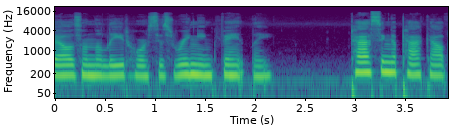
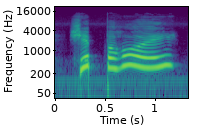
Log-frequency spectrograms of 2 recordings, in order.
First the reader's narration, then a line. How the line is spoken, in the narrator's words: cried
